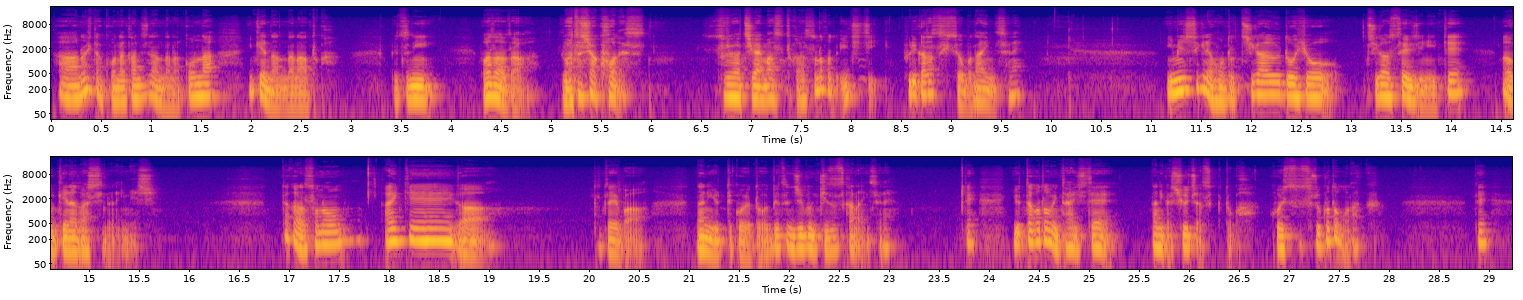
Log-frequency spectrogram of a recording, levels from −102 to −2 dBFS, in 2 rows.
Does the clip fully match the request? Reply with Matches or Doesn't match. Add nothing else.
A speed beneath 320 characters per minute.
Doesn't match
